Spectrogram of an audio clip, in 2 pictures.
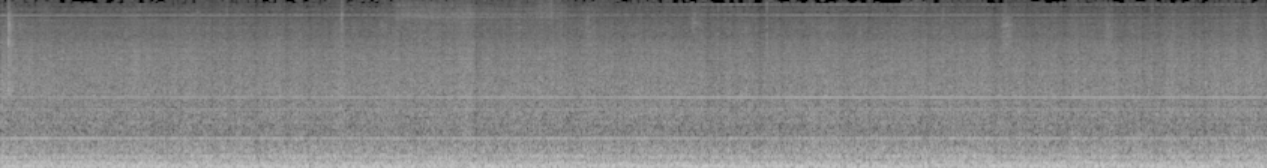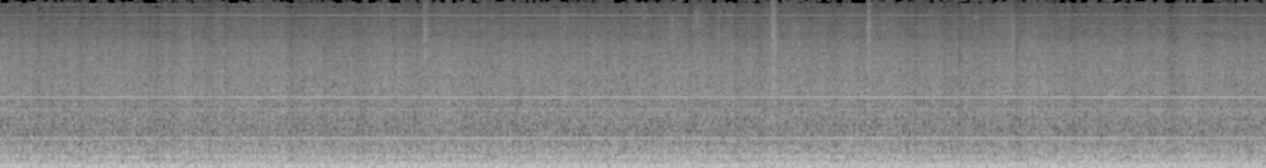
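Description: A jet airliner's engines drone steadily from inside the cabin.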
